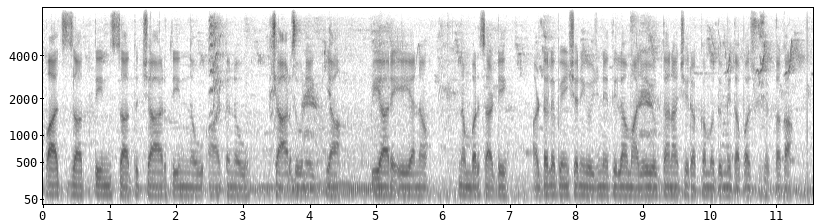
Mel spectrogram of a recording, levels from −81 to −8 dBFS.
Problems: none marked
